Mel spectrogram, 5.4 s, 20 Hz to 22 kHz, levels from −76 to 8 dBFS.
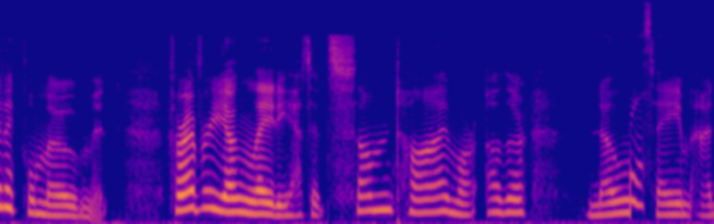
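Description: A speech clip in which, from 4.74 to 4.89 s, the sound abruptly lurches into a chipmunk-like burst: for roughly 0.15 s it runs at 2.0 times normal speed and jumps up an octave. This is audio read two samples at a time (double speed). The reader treats each pair of samples as a single frame, as if the stream were stereo or used samples twice as wide, so time is compressed by half and content above a quarter of the sample rate folds back.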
